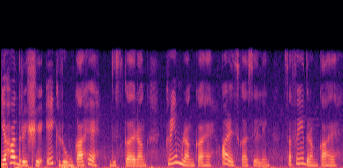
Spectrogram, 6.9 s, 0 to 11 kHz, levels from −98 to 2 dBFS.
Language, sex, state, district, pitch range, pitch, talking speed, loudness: Hindi, female, Jharkhand, Ranchi, 200-260 Hz, 215 Hz, 165 wpm, -20 LUFS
